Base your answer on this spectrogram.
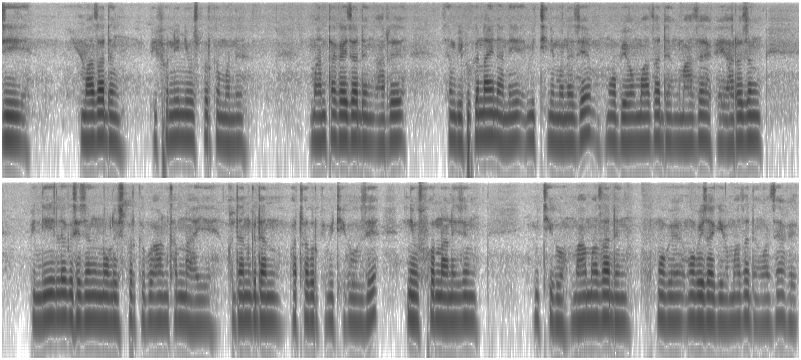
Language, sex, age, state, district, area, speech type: Bodo, male, 18-30, Assam, Udalguri, urban, spontaneous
